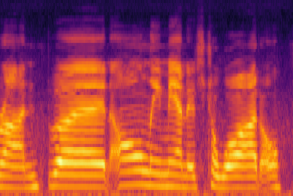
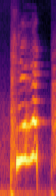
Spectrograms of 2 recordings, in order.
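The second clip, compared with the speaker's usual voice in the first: very high, louder pop sound; plop; 8 dB louder than usual. A narrator's reading. Narrator to listeners, a comic plop. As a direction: pop the word.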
